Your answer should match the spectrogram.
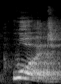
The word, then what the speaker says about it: would: mais fácil mais difícil começando com a pronúncia Wood já apareceu aqui nesse curso várias vezes já tá sabendo que o w é o w que o l não existe você fala Word isso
